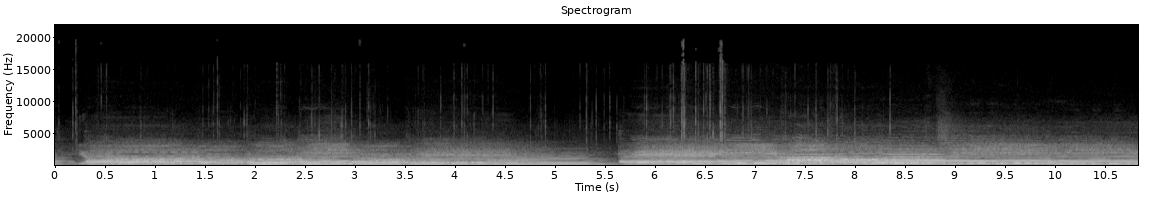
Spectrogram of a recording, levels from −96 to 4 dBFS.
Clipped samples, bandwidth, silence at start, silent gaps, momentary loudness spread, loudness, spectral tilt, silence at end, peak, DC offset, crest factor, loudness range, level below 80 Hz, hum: under 0.1%; 10.5 kHz; 0 s; none; 7 LU; -26 LUFS; -7 dB/octave; 0 s; -10 dBFS; under 0.1%; 14 dB; 5 LU; -70 dBFS; none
